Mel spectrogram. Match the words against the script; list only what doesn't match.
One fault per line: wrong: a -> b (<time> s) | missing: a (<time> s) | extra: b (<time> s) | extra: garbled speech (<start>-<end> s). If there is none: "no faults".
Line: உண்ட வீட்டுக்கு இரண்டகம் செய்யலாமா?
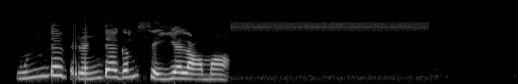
missing: வீட்டுக்கு (0.6 s)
